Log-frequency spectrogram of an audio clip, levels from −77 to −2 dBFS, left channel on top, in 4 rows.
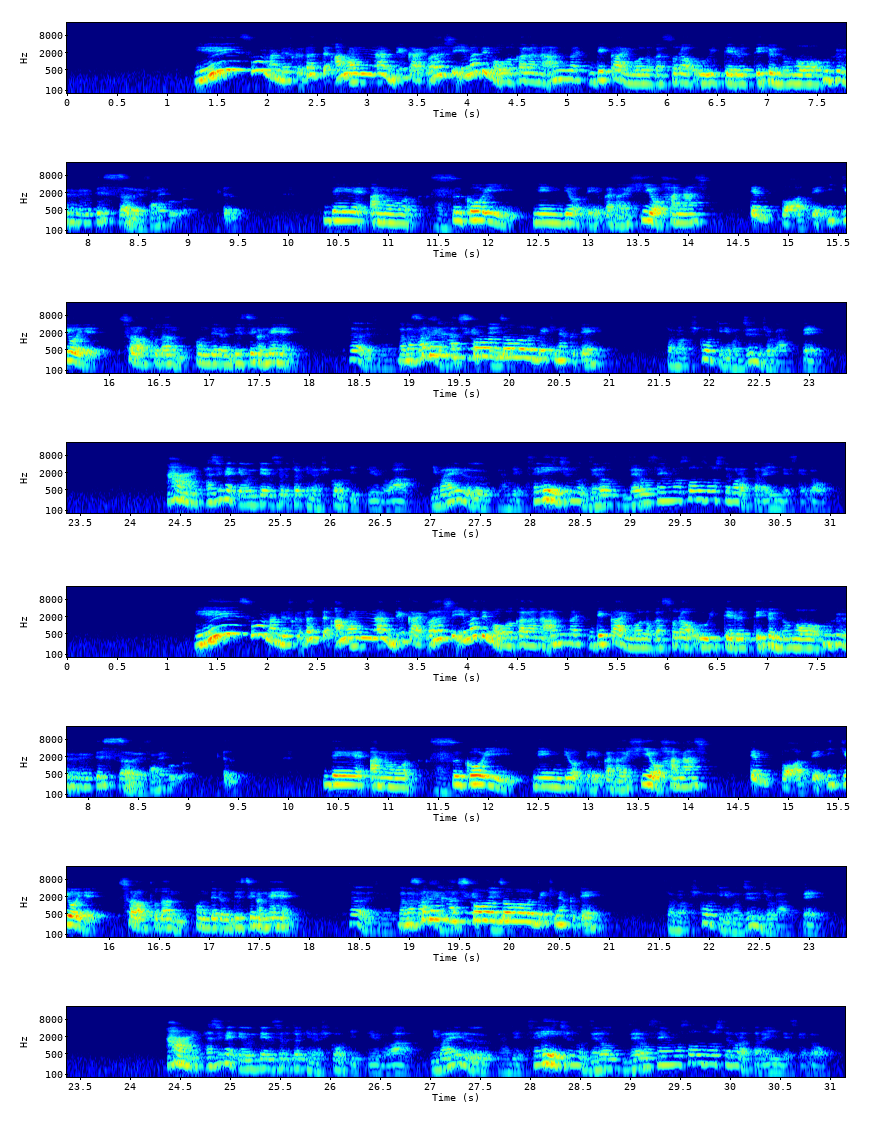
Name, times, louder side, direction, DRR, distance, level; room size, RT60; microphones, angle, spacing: voice 1, 1.3-7.5 9.4-9.5 10.4-14.1 14.6-15.9 16.1-17.8 18.9-20.9 24.4-24.7 28.1-28.4, right 2 dB, 35° right, -1 dB, 0.8 m, -31 dB
voice 2, 7.5-8.8 11.5-11.6 18.4-19.9 21.6-23.1 24.7-30.9, left 2 dB, 10° left, -3 dB, 0.8 m, -39 dB
3.0 x 2.4 x 2.6 m, 0.38 s
head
